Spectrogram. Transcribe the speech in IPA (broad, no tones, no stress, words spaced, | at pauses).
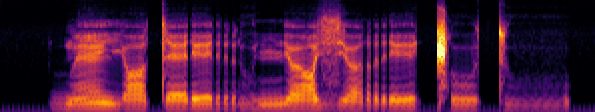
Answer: bɛ̃jɒtɛ ɾɪrṳ nʲɒzʲɒ rɪǁu tṳ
